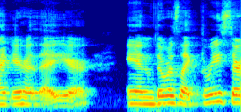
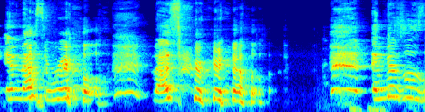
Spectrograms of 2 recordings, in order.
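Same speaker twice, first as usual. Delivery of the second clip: high, slow, laughing through the words; real laughter, pitched up; laughing hard; 10 semitones higher, slower than usual. Real, not acted. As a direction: let the laugh take over. Laughing after joke.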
